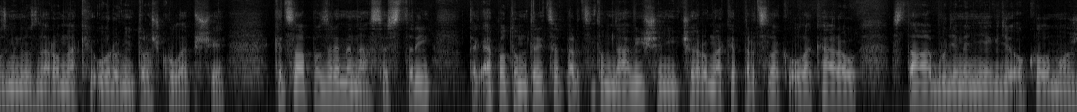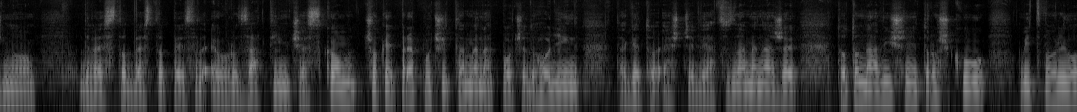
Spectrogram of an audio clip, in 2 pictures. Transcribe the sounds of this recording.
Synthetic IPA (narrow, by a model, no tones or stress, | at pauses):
uzminuːd͡znaɾɔʊnakɛjʔṵːɾɔʋɲit̪ɾɔʃkulɛpʃɪɛkɛcsalɛpɔzɾɪɛmɛnasɛst̪ɾi | t̪aɡaɪpɔt̪ɔmt̪ɾit͡sac̚pɛɾt͡sɛnt̪ɔmnaʋiːʃɛɲiːt͡ʃɔjɛɾɔʋʊnakɛːpɛɾt͡sɛnakɔʔṵlɛkaːɾɔʊst̪aːlɛbuɟɛmɛɲɪɛɡɟɛʔɔkɔlɔmɔʒnɔ | d̪ʋɛst̪ɔd̪ʋɛst̪ɔpɛɟɛsjad̪ɛʊɾzat̪iːmt͡ʃɛskɔmt͡ʃɔkɛc̚pɾɛpɔt͡ʃiːt̪amɛnapɔt͡ʃɛd̪ɦɔɟiːnt̪aɡjɛt̪ɔʔɛʃcɛʋɪat͡st̪ɔznamɛnaːʒɛt̪ɔt̪ɔnaʋiːʃɛɲɪɛt̪ɾɔʃkʰuʋit̪ʋɔɾilɔ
